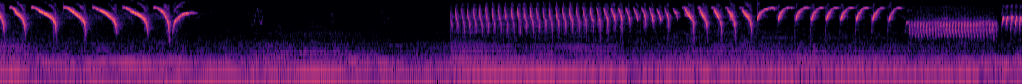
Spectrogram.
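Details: Canary ngerol and cuit-cuit song, a tutor for young canaries. High sweeping chirps, a quiet pause with a low steady hum, then a dense trill, descending whistles and a buzzy lower phrase, over constant background hum.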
